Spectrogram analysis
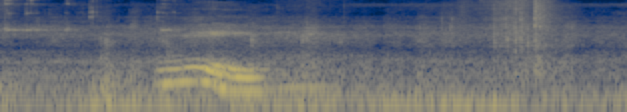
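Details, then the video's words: Grace, a female Siberian Husky, protests during grooming as loose fur is combed out; a single short wavering whine-yelp rising then falling, with quiet background talk and rustling. "grooming my husky goes wrong (she screams)"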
